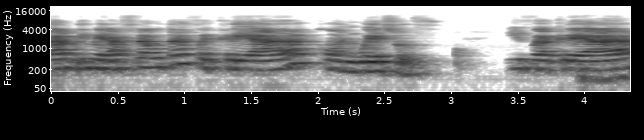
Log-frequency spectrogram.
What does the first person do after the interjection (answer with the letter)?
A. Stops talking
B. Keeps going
B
